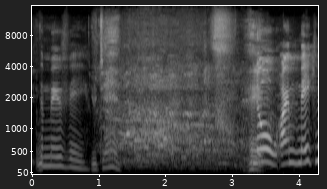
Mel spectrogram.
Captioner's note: laughter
